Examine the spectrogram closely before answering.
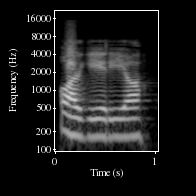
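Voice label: "algeria", Hungarian; gcompris; geography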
